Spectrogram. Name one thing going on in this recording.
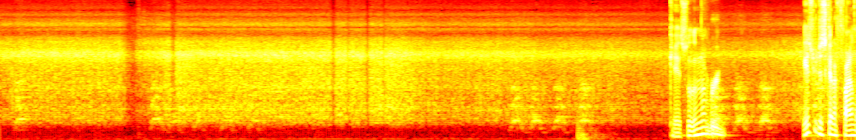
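A lighter flame hisses softly.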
